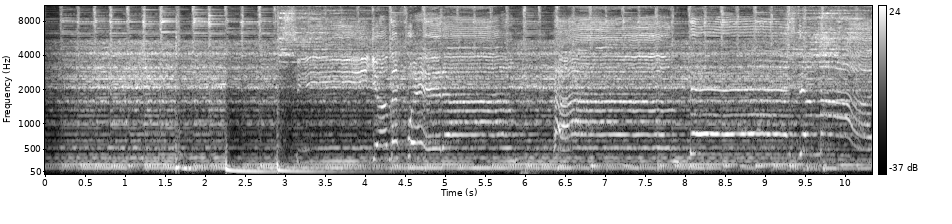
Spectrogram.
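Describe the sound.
A rock band plays a recorded cover song, loud and steady throughout, with a lead singer's vocals riding over dense guitars, bass and drums.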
